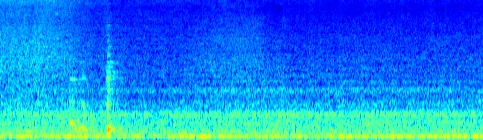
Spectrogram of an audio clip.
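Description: Chicken pieces frying quietly in a wok, with a faint sizzle that thins out partway through, under a steady low hum. A single metal clink comes about a second and a half in.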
